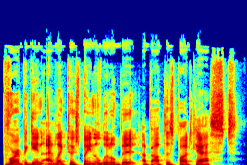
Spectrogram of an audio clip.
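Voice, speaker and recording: A man, hosting a casual gaming podcast in an earnest, steady way with the odd filler pause. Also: medium pitch. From Arkansas, United States. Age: 20s. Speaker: podcast host.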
